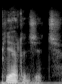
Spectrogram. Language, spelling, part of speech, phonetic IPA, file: Polish, pierdzieć, verb, [ˈpʲjɛrʲd͡ʑɛ̇t͡ɕ], Pl-pierdzieć.ogg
